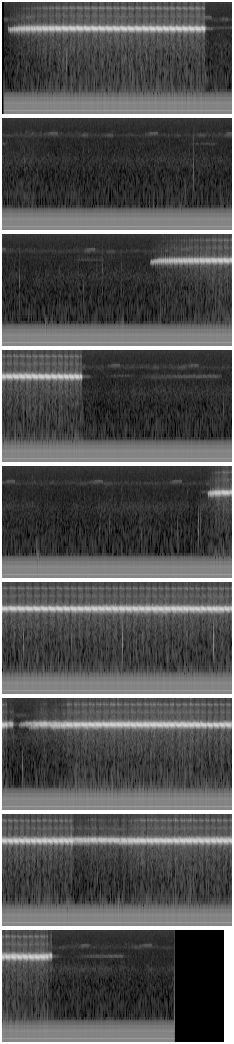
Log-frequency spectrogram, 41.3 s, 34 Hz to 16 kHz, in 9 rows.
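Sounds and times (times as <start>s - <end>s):
Hemisus marmoratus calling: 0.1s - 4.2s, 12.2s - 15.6s, 21.9s - 39.8s.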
